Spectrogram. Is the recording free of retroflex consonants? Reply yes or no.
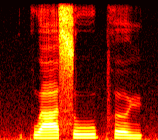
yes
